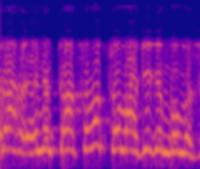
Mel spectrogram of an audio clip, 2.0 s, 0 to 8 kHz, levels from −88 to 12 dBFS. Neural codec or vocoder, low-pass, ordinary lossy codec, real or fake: none; 7.2 kHz; none; real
